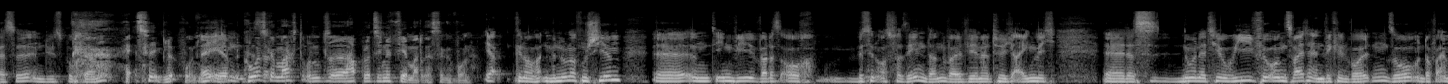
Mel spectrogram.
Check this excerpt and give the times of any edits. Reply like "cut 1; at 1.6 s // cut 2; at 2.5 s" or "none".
cut 1; at 2.0 s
